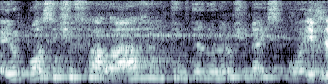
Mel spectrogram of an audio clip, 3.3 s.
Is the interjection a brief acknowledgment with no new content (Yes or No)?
No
